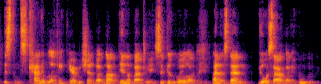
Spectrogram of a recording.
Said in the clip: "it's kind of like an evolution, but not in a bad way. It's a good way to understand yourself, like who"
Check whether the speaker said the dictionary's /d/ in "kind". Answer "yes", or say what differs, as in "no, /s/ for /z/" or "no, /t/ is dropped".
yes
